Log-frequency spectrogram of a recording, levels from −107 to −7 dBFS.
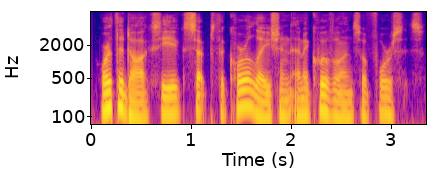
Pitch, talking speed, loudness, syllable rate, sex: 105 Hz, 145 wpm, -19 LUFS, 6.4 syllables/s, male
